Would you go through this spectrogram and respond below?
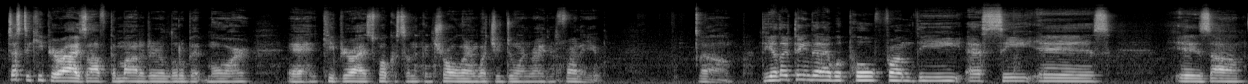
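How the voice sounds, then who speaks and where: Slightly hoarse man rambling about DJ gear. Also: mid-range voice. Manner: relaxed and rambling, many ums and restarts. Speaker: wedding DJ reviewing gear. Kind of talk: casual gear review.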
